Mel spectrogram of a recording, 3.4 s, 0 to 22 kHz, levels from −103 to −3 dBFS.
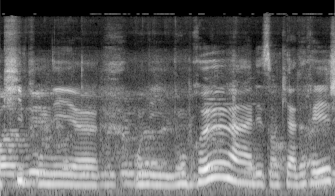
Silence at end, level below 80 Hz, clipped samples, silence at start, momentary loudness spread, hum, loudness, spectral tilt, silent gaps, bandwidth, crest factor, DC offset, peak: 0 s; -50 dBFS; under 0.1%; 0 s; 8 LU; none; -19 LUFS; -4.5 dB/octave; none; 17 kHz; 16 dB; under 0.1%; -2 dBFS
